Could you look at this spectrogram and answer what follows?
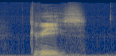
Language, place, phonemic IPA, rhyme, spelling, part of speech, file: German, Bavaria, /ɡəˈvɪs/, -ɪs, gewiss, adjective / adverb, BY-gewiss.ogg
- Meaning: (adjective) certain; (adverb) certainly, indeed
